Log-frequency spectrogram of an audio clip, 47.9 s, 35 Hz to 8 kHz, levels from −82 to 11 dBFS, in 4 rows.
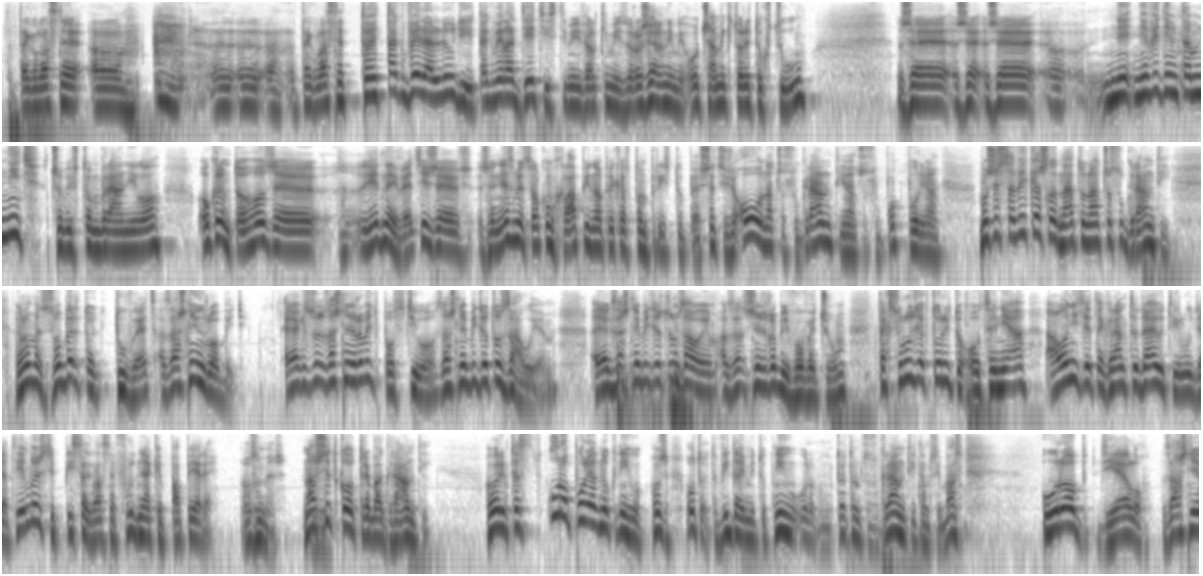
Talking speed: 190 wpm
